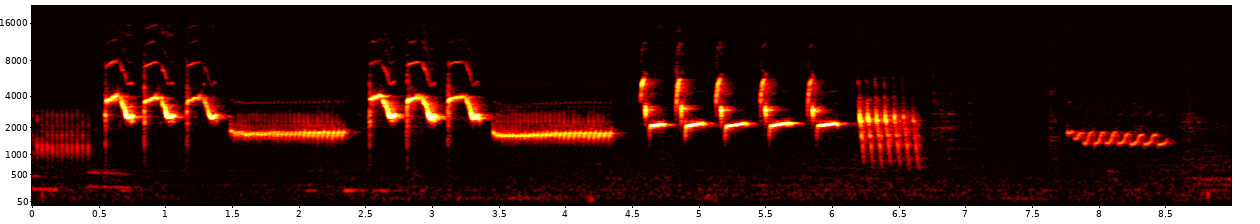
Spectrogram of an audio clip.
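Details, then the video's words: Asian pied starling song played as a lure to stimulate a bird: looping, whistled triplets alternating with flat, buzzy rasps, a series of five bright chirps, a harsh burst and a final short trill. "bongkar isian jalak suren dan pancingan untuk mompa sang Garuda"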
